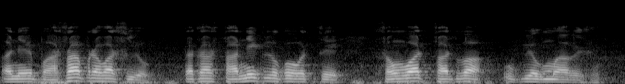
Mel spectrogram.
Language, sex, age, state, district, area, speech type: Gujarati, male, 60+, Gujarat, Kheda, rural, spontaneous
